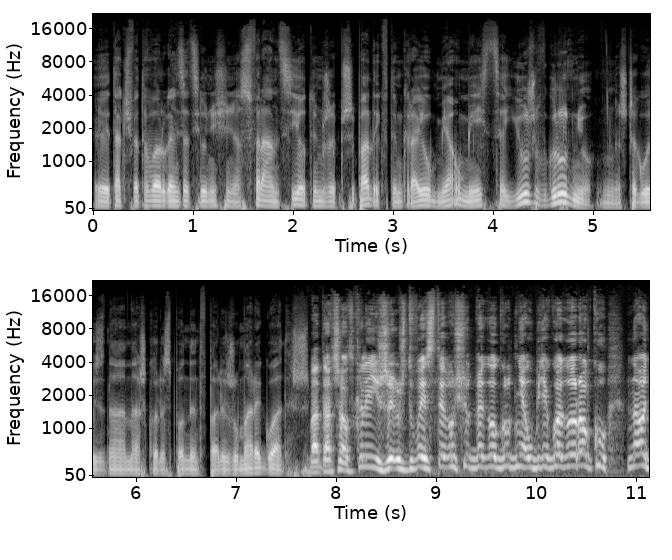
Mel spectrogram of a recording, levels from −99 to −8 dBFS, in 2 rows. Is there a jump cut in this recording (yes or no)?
yes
